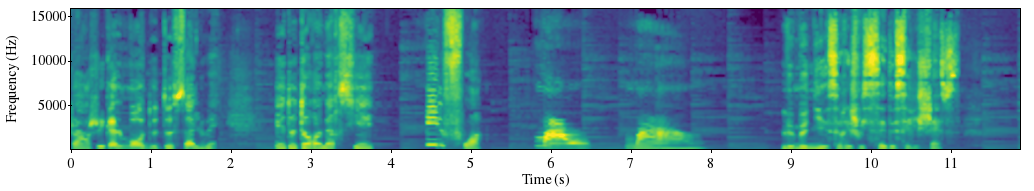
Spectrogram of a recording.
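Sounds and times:
speech: 0.0s - 5.2s, 5.8s - 7.9s, 8.9s - 11.1s
cat meowing: 5.8s - 7.9s.

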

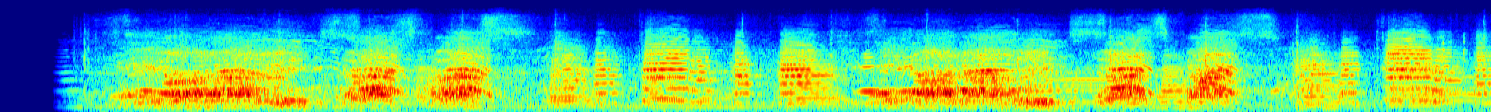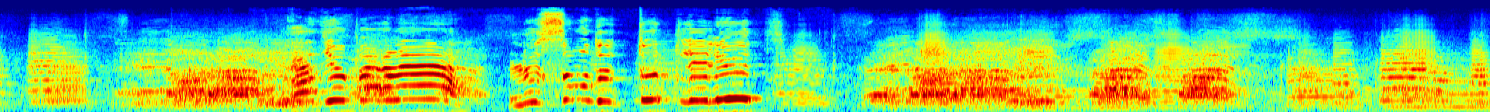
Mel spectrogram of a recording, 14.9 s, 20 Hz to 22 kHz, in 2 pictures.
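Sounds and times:
large protest crowd chanting at a demonstration: 0.4s - 3.0s, 3.8s - 10.1s, 11.2s - 14.8s
protest crowd shouting at a demonstration: 0.5s - 2.8s, 4.2s - 6.5s, 7.8s - 13.8s.

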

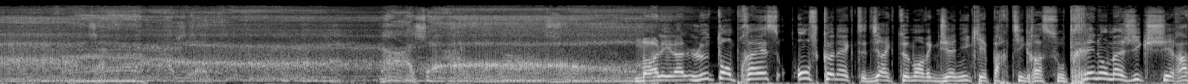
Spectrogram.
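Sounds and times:
hungry people groaning behind a window: 0.0s - 7.1s
speech: 4.2s - 11.8s.

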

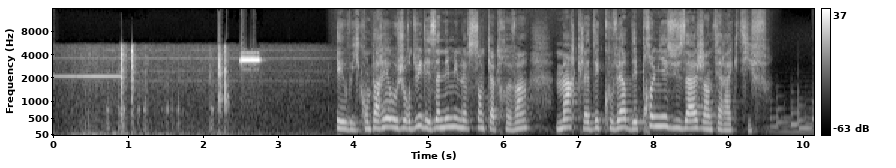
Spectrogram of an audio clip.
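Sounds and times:
loud piercing high modem beep: 2.5s - 2.8s
speech: 3.8s - 10.1s.

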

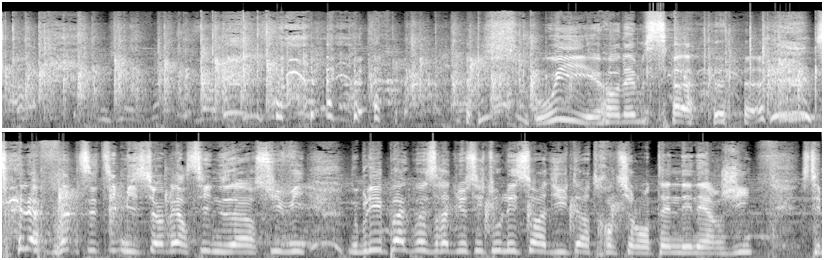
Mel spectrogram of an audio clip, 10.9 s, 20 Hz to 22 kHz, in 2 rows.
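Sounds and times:
people laughing: 0.0s - 8.0s
applause from a small group: 0.0s - 10.0s
people chattering: 0.0s - 10.9s
speech: 3.6s - 10.9s.

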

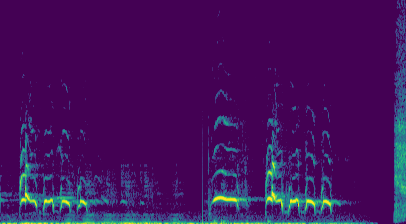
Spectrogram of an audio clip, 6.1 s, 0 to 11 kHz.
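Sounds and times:
eagle's ringing yelping call: 0.0s - 2.4s, 3.0s - 5.4s.

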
